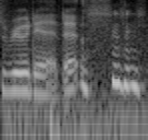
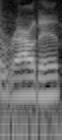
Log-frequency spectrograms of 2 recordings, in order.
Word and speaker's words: rooted: the magnetic reader oh it's pronounced rooted I keep pronouncing it routed instead of rooted play the tape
